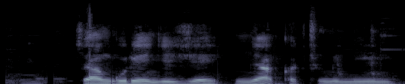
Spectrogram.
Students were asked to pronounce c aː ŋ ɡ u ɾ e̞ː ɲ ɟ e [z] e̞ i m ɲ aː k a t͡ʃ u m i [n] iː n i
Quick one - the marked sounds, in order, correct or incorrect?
incorrect, correct

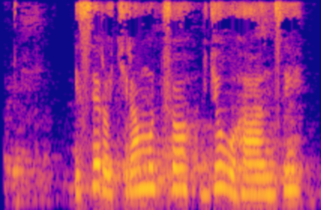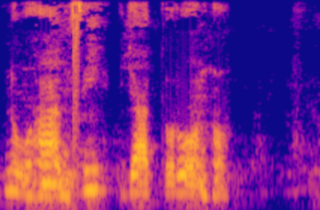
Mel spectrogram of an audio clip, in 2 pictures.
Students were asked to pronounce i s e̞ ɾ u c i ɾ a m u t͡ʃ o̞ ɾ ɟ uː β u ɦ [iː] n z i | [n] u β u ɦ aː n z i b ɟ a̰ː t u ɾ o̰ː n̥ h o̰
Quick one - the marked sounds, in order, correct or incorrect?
incorrect, correct

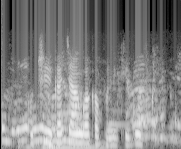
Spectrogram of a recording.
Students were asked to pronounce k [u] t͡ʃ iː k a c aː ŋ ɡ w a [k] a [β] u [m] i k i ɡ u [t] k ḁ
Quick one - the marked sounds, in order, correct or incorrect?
correct, correct, incorrect, incorrect, correct

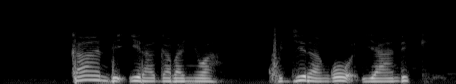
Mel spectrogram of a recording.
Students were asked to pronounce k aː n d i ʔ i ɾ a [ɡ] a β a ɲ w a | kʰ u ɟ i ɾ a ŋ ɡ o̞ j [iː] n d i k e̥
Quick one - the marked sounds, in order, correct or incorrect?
correct, incorrect

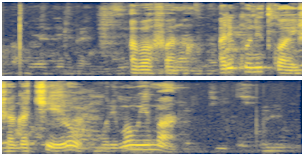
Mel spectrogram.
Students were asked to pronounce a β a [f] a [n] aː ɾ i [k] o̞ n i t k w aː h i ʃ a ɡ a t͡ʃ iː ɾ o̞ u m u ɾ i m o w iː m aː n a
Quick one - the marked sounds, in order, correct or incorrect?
correct, correct, correct

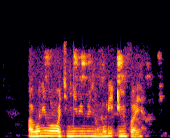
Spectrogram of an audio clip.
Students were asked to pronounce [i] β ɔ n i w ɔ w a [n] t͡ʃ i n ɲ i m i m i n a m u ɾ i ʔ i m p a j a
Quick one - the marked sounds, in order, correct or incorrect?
incorrect, incorrect

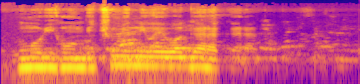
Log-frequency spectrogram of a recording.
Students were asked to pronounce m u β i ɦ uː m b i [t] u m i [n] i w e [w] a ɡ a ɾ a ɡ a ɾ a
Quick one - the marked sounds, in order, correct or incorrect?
incorrect, correct, correct

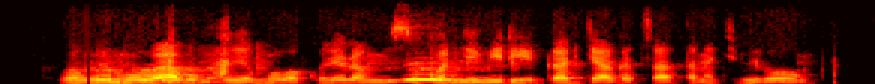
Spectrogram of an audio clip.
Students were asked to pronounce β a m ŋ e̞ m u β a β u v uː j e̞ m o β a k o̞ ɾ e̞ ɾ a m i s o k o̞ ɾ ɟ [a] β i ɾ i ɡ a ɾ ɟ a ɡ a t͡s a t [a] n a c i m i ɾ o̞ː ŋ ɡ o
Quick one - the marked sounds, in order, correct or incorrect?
incorrect, correct

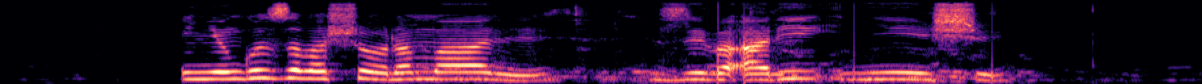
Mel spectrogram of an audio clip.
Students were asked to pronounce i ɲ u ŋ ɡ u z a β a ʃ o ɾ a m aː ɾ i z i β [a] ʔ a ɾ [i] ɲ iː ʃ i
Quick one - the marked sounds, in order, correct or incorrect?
correct, correct

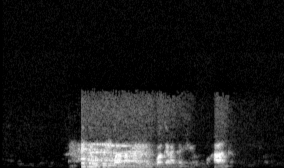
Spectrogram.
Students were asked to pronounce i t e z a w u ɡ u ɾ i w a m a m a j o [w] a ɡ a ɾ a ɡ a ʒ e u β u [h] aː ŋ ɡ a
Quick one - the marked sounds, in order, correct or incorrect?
correct, correct

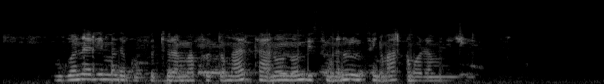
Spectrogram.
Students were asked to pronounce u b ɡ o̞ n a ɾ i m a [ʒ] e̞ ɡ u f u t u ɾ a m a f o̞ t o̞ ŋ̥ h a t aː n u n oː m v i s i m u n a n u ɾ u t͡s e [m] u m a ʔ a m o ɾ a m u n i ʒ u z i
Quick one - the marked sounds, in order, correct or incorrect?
incorrect, incorrect

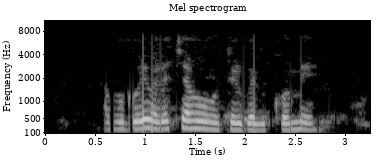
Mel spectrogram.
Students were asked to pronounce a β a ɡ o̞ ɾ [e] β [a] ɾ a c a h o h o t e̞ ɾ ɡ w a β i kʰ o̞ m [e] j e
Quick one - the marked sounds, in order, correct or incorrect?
correct, correct, correct

